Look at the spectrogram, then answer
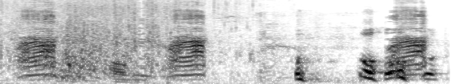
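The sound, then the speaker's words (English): A voice excitedly imitates a duck in a 'shucky ducky quack quack' catchphrase, letting out a quick series of loud, nasal quacking bursts, two longer ones followed by a short pause and a few clipped quacks at the end. “at the end of it all, Booker T is so excited about it that we get a shucky ducky quack quack”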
